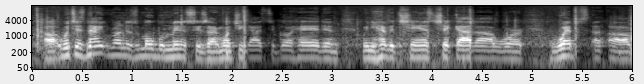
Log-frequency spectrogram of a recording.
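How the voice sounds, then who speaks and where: A man talks at a very fast pace with a medium pitch and big swings in loudness. Background noise is noticeable. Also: ordinary pitch variation. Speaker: preacher and survivalist video maker. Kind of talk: gear show-and-tell video. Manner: casual with many fillers.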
